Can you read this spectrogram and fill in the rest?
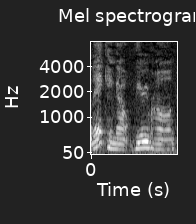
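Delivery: ordinary talk, nothing marked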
